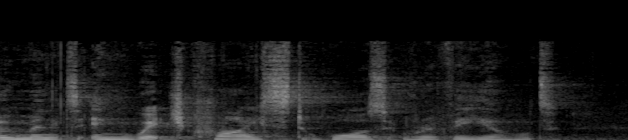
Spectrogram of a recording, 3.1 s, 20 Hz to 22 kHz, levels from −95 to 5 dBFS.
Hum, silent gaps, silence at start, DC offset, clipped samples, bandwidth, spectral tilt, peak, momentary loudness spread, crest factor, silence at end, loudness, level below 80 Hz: none; none; 0 s; under 0.1%; under 0.1%; 15.5 kHz; -3.5 dB/octave; -26 dBFS; 10 LU; 16 dB; 0.35 s; -43 LUFS; -80 dBFS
